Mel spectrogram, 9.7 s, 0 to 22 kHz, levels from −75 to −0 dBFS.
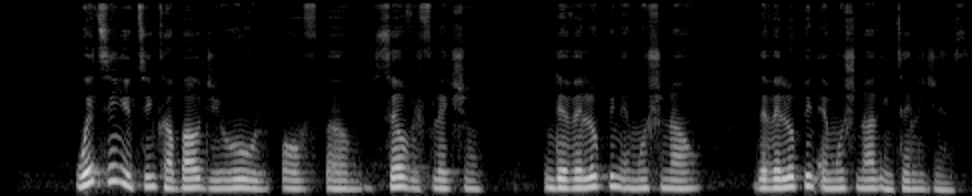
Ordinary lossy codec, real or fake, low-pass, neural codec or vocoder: none; real; none; none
